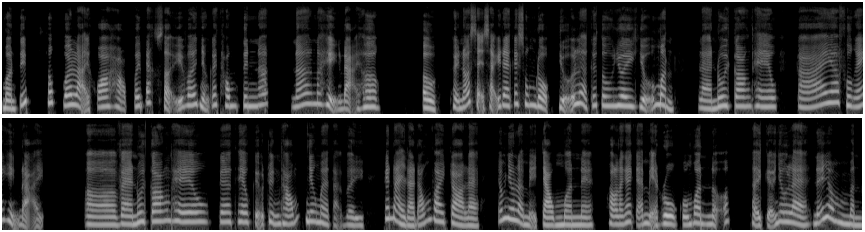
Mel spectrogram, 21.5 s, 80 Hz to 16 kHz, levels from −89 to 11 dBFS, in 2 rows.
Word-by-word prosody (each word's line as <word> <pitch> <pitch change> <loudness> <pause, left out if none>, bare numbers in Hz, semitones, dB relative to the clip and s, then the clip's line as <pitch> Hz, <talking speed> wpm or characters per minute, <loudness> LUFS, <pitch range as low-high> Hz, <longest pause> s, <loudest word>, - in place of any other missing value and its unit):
mình 220 -2 +3
tiếp 385 - +1 0.2
xúc 370 +1 +2
với 310 +1 +5
lại 270 - +1
khoa 255 +7 +2
học, 270 -3 -4
với 275 +1 +1
bác 370 +5 -4
sĩ, 230 -3 -2
với 300 +3 +2
những 250 - 0
cái 310 +2 -3
thông 280 -2 -1
tin 275 0 0
á, 320 +3 -1 0.3
nó 295 +7 0
nó 345 0 0
hiện 220 -11 +1
đại 210 0 -2
hơn. 255 +2 +2 0.5
Ừ, 225 -4 +6 0.2
thì 240 - +1
nó 260 +11 +2
sẽ - - -3
xảy 255 - -3
ra 300 -1 +3
cái 340 +3 -2
xung 310 -2 0
đột 245 -7 +3
giữa 220 - +2
là 345 -4 +3
cái 295 +4 -4
tư 290 -1 0
duy 285 -2 +4
giữa 235 - +1
mình 315 -9 +2 0.3
là 220 -2 0
nuôi 270 +6 +3
con 275 0 +1
theo 260 -1 0 0.2
cái 265 +8 0
á 380 0 +3
phương 290 -6 -2
án 280 +6 -1
hiện 315 - -3
đại, - - -6 0.5
ờ, 215 -1 +1
và 225 -1 +2
nuôi 280 +5 +3
con 300 +3 +1
theo 285 -1 +1
k - - -13 0.2
theo 285 -1 +1
kiểu - - -5
truyền 245 -5 -1
thống. 235 +1 -1
Nhưng 300 -2 +1
mà 250 -4 +1
tại - - -15
vì 200 -1 -3 0.3
cái 375 - +2
này 250 - +1
là 190 -1 +2
đóng 225 - -4
vai 300 -3 +2
trò 240 -7 +1
là, 190 -1 0 0.2
giống 350 +4 +1
như 375 - +5
là, 300 -6 +2
mẹ 205 -2 -2
chồng 205 -1 +3
mình 210 0 +2
nè 205 0 0 0.2
hoặc 230 - +1
là 220 - 0
ngay 280 +4 -1
cả 210 -3 -5
mẹ 240 -5 0
ruột 230 -3 +6
của 210 -1 +1
mình 235 -1 0
nữa, 255 +6 -4 0.3
thì, 190 - 0
kiểu - - -4
như 290 +3 +1
là, 230 -7 +1
nếu 250 +8 -1
như 380 - +2
mà 285 -6 +1
mình 200 0 -1
265 Hz, 255 wpm, -28 LUFS, 220-295 Hz, 0.5 s, Ừ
